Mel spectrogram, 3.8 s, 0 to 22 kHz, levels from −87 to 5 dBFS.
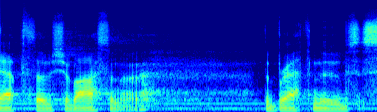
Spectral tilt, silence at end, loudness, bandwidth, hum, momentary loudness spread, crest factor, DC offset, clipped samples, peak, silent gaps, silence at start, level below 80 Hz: -4.5 dB/octave; 0 s; -37 LUFS; 16.5 kHz; none; 19 LU; 20 dB; under 0.1%; under 0.1%; -16 dBFS; none; 0 s; -54 dBFS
